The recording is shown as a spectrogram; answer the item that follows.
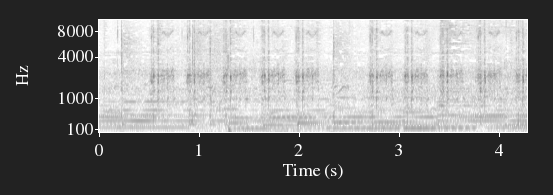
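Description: Background music: a song soundtrack with held chords and a steady beat, no vocals in this stretch.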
